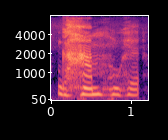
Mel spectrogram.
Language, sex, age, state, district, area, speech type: Assamese, female, 30-45, Assam, Sivasagar, rural, spontaneous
